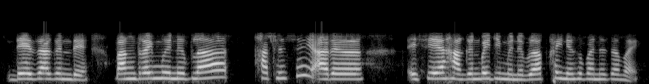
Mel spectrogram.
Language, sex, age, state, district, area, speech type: Bodo, female, 18-30, Assam, Udalguri, rural, conversation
